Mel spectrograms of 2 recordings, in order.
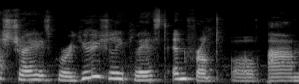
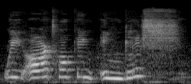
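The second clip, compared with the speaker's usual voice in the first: higher, emphatic mock protest; indignant retort; 7 semitones higher, 3 dB louder than usual. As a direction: insist on it, exasperated, as in a retold thought. Retold indignant thought at servers.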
